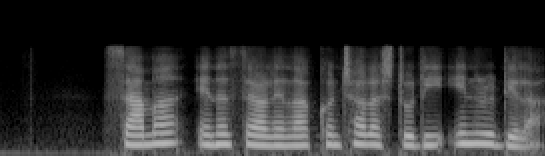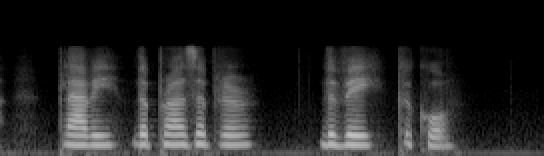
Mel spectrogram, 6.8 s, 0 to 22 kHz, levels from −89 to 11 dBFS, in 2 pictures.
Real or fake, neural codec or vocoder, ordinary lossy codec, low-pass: fake; codec, 16 kHz, 0.2 kbps, FocalCodec; none; 7.2 kHz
